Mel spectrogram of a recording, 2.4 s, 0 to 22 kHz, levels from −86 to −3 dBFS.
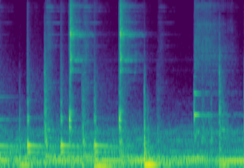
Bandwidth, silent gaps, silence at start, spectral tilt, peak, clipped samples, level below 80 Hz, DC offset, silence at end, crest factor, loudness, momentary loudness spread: over 20 kHz; none; 0 s; -5.5 dB/octave; -4 dBFS; under 0.1%; -24 dBFS; under 0.1%; 0 s; 16 dB; -22 LUFS; 7 LU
